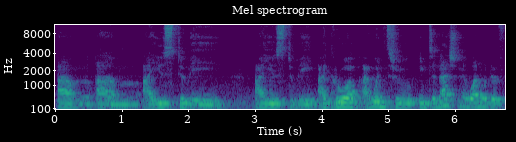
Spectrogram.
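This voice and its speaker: A man with a somewhat breathy, dark, mellow tone speaks at medium pitch with fairly even intonation, and audible room echo surrounds his voice. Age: 70s. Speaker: former liberation fighter and political speaker. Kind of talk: talk to students. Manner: halting, many repetitions.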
